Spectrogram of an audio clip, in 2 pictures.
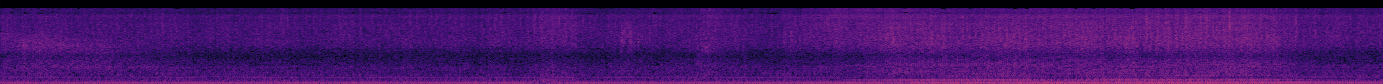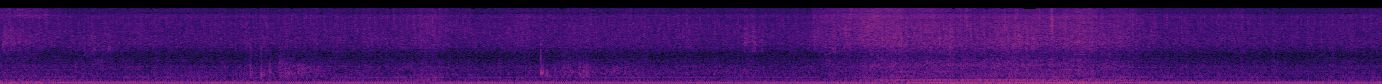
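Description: A propeller engine drones steadily, swelling louder at times.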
